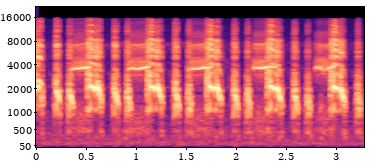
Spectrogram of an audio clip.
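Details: Female grey francolin calling: loud harsh notes in a rapid, fairly regular series of about 100 per minute, with short clicks between longer rasping phrases that end in a brief whistled tone.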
